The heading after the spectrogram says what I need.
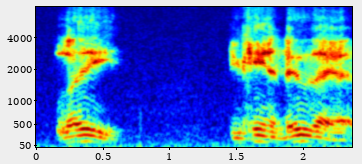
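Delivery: ordinary talk, nothing marked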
